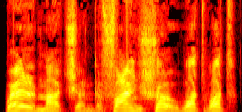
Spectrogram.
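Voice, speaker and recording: A man voicing an impatient, excitable older king who talks loudly and tags his lines with "what, what?". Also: takes it slowly, breathy edge, dry recording, studio quality, heavily acted. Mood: hearty. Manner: booming, emphatic, tags "what, what?".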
